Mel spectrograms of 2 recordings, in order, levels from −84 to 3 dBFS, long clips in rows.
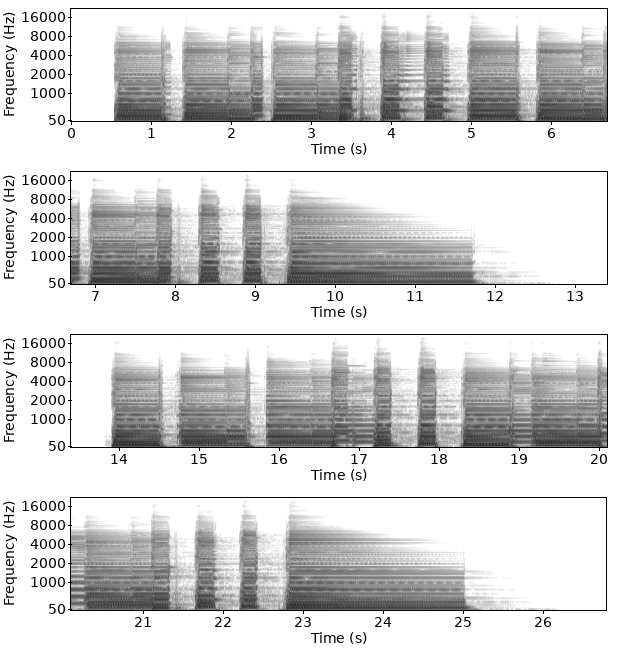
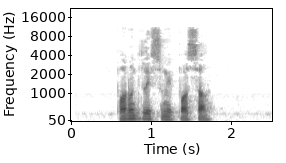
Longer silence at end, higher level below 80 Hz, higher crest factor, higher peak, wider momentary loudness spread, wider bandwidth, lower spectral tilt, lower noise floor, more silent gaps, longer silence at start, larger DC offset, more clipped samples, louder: first, 1.65 s vs 0.75 s; about the same, -42 dBFS vs -46 dBFS; second, 16 dB vs 22 dB; first, -2 dBFS vs -10 dBFS; first, 8 LU vs 3 LU; about the same, 11.5 kHz vs 11.5 kHz; first, -6.5 dB/octave vs -5 dB/octave; first, -88 dBFS vs -71 dBFS; neither; about the same, 0.55 s vs 0.6 s; neither; neither; first, -19 LUFS vs -29 LUFS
